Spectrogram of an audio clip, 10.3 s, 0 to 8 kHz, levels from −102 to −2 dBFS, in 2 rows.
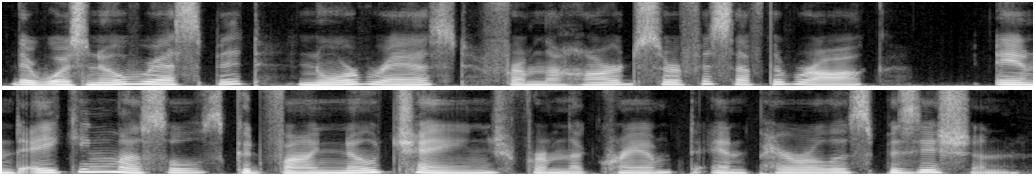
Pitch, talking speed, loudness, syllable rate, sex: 180 Hz, 150 wpm, -17 LUFS, 4.1 syllables/s, female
